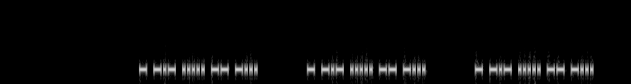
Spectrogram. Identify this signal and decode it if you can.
Morse code, heard as a keyed tone, about 50 wpm, 700 Hz. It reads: TK5MB TK5MB TK5MB
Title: DXCC-100 Call Signs - 5 Characters - Repeated 3x - 50wpm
